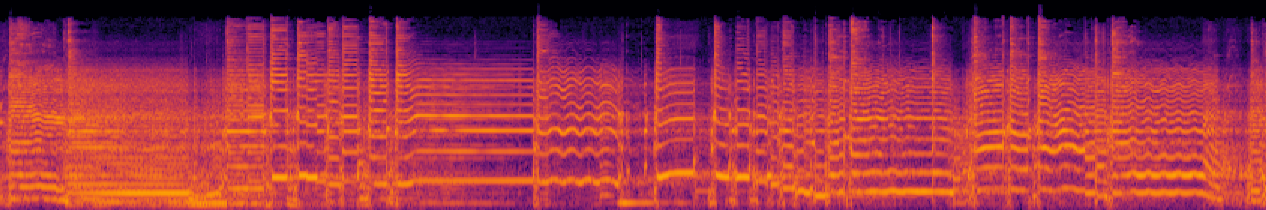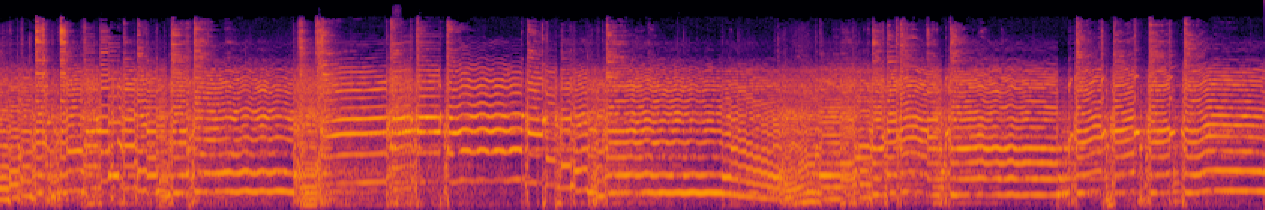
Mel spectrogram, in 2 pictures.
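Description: Distorted electric guitar on the neck pickup plays a continuous run of notes and sustained chords, loud and close, with no talking over it.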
